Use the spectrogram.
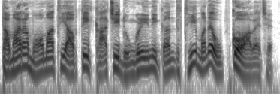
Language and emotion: Gujarati, disgusted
